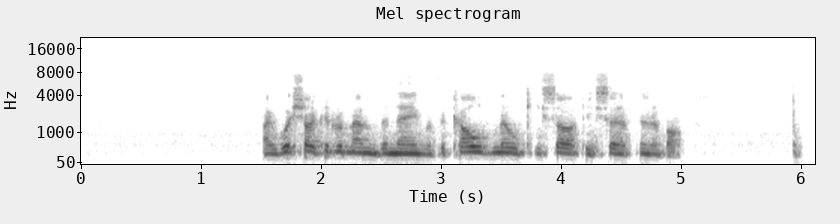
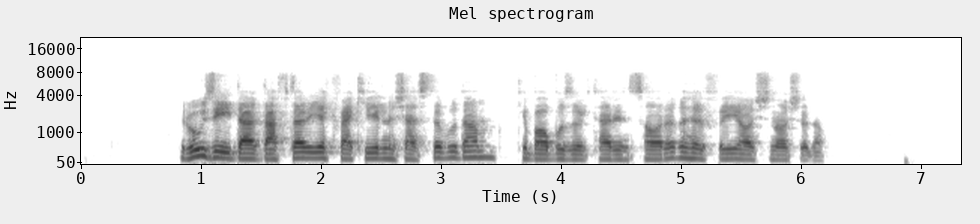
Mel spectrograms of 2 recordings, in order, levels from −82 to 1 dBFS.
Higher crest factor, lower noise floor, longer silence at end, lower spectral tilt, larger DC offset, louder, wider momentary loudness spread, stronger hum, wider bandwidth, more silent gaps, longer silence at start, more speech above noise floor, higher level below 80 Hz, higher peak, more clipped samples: about the same, 18 dB vs 22 dB; second, -77 dBFS vs -84 dBFS; second, 0.15 s vs 1.15 s; about the same, -5.5 dB/octave vs -6 dB/octave; neither; second, -34 LUFS vs -29 LUFS; second, 8 LU vs 12 LU; neither; about the same, 7.8 kHz vs 8.2 kHz; neither; first, 1.5 s vs 0.85 s; second, 44 dB vs 55 dB; second, -86 dBFS vs -72 dBFS; second, -18 dBFS vs -8 dBFS; neither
